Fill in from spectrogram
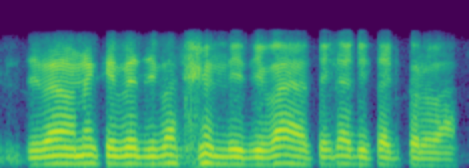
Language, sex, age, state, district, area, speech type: Odia, male, 30-45, Odisha, Koraput, urban, conversation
